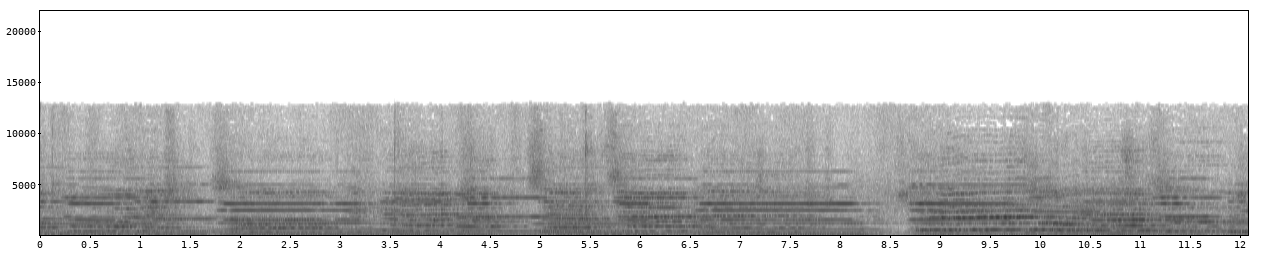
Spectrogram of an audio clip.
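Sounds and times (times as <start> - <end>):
choir singing a hymn: 0.0 - 12.0
organ chords: 0.0 - 12.0.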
